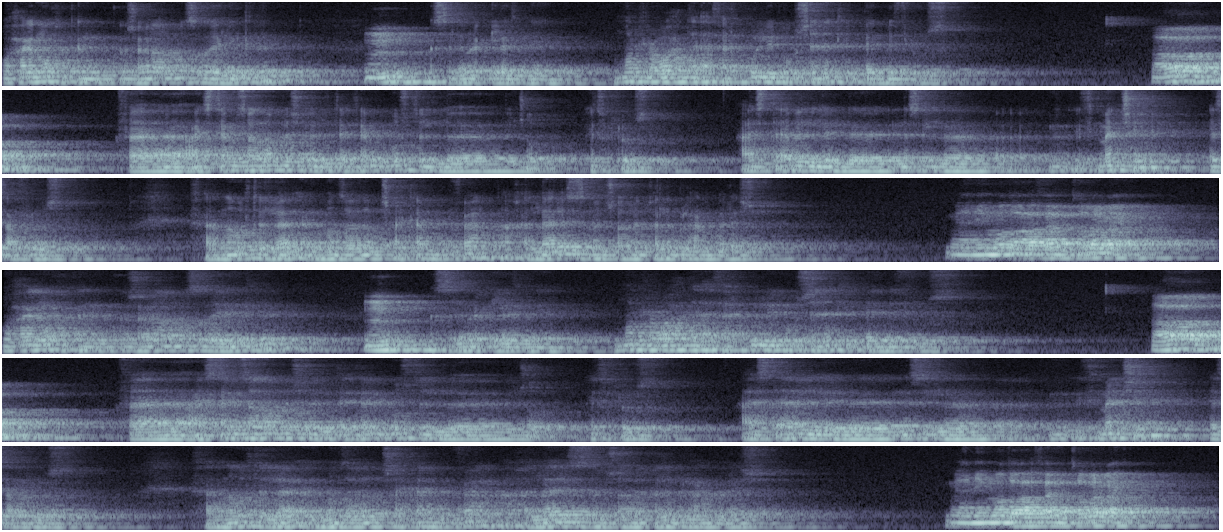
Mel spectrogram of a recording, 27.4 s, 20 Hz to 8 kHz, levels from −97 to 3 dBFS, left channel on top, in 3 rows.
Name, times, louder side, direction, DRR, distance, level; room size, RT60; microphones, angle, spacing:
voice 1, 0.0-2.1 3.2-4.1 4.6-7.1 10.0-13.2 13.5-14.0 14.7-17.8 18.2-18.7 19.3-23.9, left 1 dB, 75° left, -1 dB, 1.0 m, -28 dB
voice 2, 2.7-3.1 8.6-9.4 25.4-26.7, right 1 dB, 75° right, -2 dB, 1.1 m, -22 dB
6.3 x 4.4 x 3.9 m, 2.2 s
head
